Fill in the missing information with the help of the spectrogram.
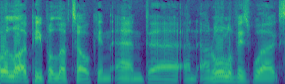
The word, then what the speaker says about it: Tolkien: Yeah, I'm going to go with the Rings trilogy, because as much as people may love Tolkien, sorry, did I say that right? – What, Tolkien? Yeah, absolutely. Yeah, you said that right.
